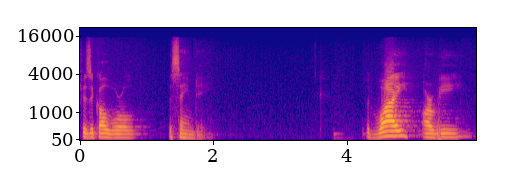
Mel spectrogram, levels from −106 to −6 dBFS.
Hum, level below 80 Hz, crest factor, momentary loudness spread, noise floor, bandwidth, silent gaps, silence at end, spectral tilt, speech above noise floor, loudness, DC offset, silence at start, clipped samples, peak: none; -72 dBFS; 22 dB; 22 LU; -82 dBFS; 15 kHz; none; 0.15 s; -5.5 dB/octave; 51 dB; -30 LUFS; under 0.1%; 0.05 s; under 0.1%; -12 dBFS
